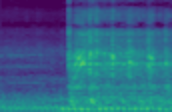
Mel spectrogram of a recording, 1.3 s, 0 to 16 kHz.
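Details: Benelli TNT 150cc motorcycle after engine overheated: a short, harsh starter whirr of about a second that dies without the engine catching; cranks but won't fire, overheating suspected, not confirmed.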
